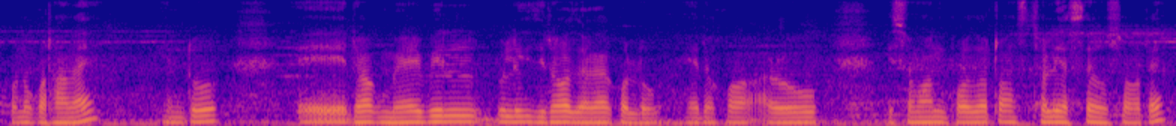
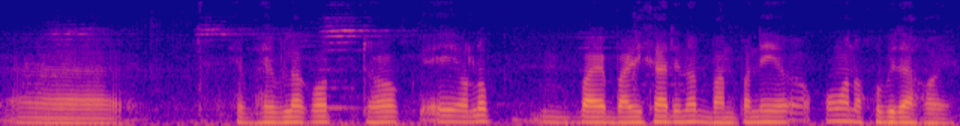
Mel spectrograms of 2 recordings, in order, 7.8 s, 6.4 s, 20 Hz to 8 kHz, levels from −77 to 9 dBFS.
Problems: none marked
